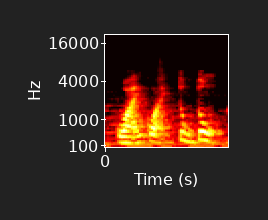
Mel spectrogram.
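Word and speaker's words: 拐拐洞洞: In our industry, it is pronounced as Guaguaidong. The hole means that 7 is read as guai and 0 is read as dong.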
